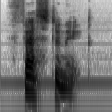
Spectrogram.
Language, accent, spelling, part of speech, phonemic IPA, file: English, US, festinate, verb, /ˈfɛs.tɪˌneɪt/, En-us-festinate.ogg
- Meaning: 1. To become involuntarily quicker, such as when walking or speaking, due to certain disorders 2. To hurry, make haste 3. To accelerate, quicken, hasten, hurry (something or someone)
